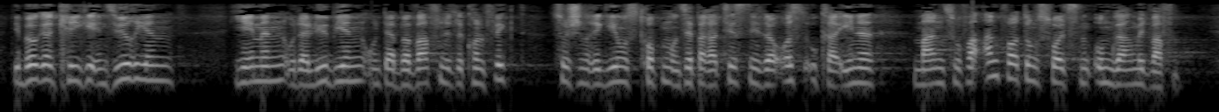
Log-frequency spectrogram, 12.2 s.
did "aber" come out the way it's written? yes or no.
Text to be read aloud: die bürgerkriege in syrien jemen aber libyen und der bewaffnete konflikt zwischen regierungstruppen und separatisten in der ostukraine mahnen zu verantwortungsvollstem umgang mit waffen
no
